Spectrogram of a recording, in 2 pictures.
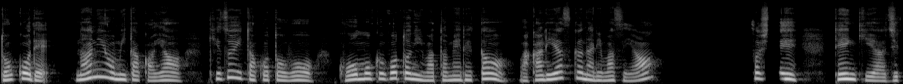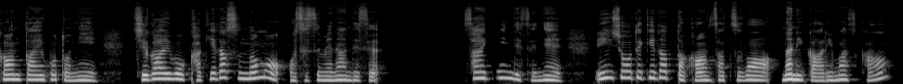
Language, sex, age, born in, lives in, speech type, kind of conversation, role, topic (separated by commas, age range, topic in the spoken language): Japanese, female, 40-44, Japan, Japan, read, expert-assistant, expert, 効率よく生態系の仕組みを理解するには、どんな観察方法や体験が役立ちますか？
